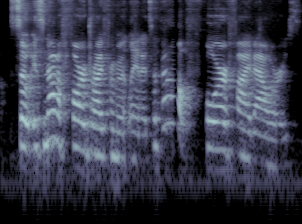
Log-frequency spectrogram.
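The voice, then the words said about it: Southern US accent. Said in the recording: “northern Florida, like near Alabama, which is where the accent comes from”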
